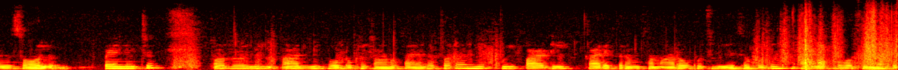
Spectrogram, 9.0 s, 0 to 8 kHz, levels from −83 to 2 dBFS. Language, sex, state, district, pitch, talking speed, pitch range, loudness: Garhwali, female, Uttarakhand, Tehri Garhwal, 185 Hz, 155 wpm, 180-195 Hz, -21 LUFS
